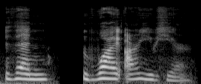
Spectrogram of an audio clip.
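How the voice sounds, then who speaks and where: A woman as an indignant, high-voiced pegasus mare. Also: takes it slowly, fairly bright tone, full character voice. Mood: bitter, scornful. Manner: scolding, sarcastic, emphatic. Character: exasperated, indignant gray pegasus mother mare. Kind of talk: dramatic reading of a fan story.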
